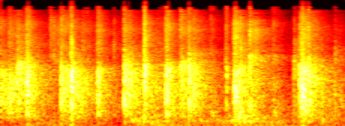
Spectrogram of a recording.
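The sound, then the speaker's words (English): An audience at a live performance bursts into another round of applause, many hands clapping in a dense, rapid patter with bright sharp transients, steady and fairly loud throughout with no voices over it. “So, round of applause again.”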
